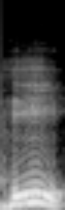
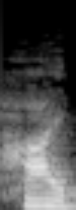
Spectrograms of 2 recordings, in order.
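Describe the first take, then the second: First: The vowel sounds like 'ee'. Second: The vowel sounds like 'eye'. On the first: The speaker calls it wrong. "ही नहीं" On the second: The speaker calls it right. "ये लिखा हुआ है हाय"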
